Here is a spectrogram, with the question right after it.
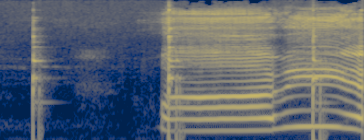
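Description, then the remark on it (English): Champagne glasses clink in the background of a phone call in three sharp, bright taps, the first on its own, the next two over a sustained, steady pitched tone that shifts slightly partway through. “Then there was a laughter, and then glasses clinking in the background.”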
